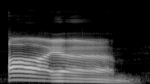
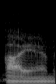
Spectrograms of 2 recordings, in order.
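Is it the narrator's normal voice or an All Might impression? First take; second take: All Might; normal voice. First: It is said in an All Might impression. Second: It is said in the reader's normal voice.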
